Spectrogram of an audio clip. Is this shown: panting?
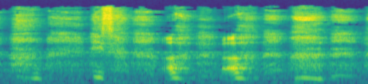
yes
